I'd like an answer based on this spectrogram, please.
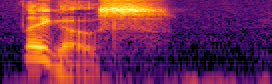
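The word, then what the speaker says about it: Lagos: This could be logos or le how do you pronounce the capital of Nigeria? Legos. I've been pronouncing it wrong most of my life.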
